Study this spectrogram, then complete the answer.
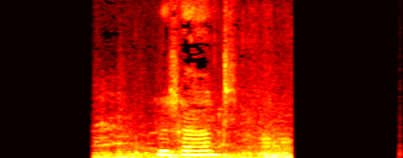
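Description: A young girl speaks playfully close to a microphone.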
